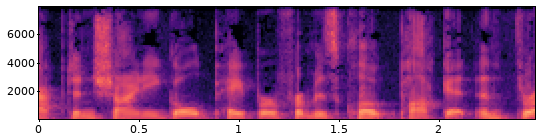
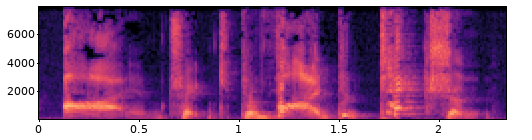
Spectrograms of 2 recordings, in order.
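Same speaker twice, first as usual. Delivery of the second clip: slow, higher pompous declaration; supercilious; 4 semitones higher than usual. A narrator's reading. Guard boasts to Lupin, supercilious. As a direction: announce it slowly with self-importance. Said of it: "the man said superciliously".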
